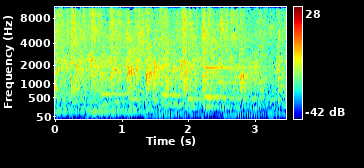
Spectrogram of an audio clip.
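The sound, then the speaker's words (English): A church audience claps in a steady, dense wash that lasts the whole stretch, with sustained musical tones from an instrument holding chords underneath. “That you can clap at that if you want, but that's why you're here.”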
